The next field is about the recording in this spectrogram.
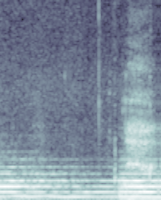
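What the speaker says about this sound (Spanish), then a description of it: "para oír las campanas de la iglesia" A church bell rings with a sustained, resonant tone that hums steadily and loudly throughout, with no voices.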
